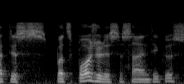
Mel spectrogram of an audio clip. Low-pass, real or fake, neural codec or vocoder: 7.2 kHz; real; none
